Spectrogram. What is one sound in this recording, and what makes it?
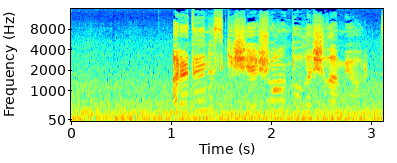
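A woman's recorded voice speaks through a phone.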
